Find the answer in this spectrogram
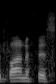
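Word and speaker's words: Boniface: guessing anyways um who but we do say bonfice in English yeah okay I was about to say bonfice is the correct pronunciation so yeah so when when Bon returns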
